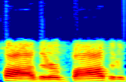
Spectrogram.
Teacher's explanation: for all of you in Chicago would be merged so you'd say father bother with the same vowel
